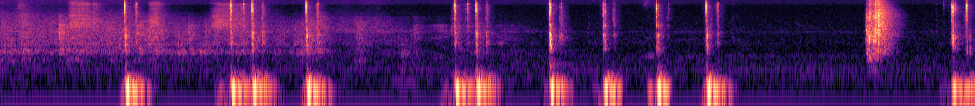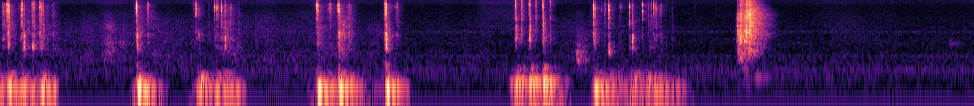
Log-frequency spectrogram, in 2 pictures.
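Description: Typing: irregular keystroke clicks, many with a dull thud under them, coming in uneven bursts of a few at a time. A soft hiss is heard in the first couple of seconds.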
